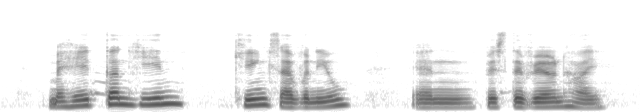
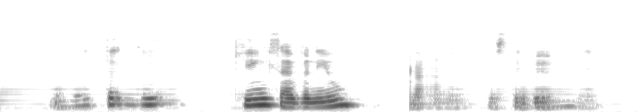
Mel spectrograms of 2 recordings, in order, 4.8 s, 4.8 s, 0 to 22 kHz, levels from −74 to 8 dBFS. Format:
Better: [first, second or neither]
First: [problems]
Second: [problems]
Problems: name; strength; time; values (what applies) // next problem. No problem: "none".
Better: first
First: none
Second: noise reduction (neural mask model DeepFilterNet 3)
